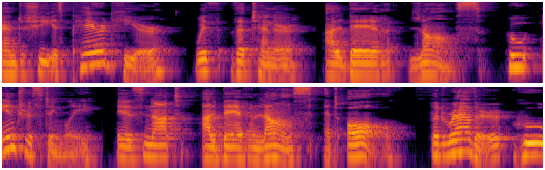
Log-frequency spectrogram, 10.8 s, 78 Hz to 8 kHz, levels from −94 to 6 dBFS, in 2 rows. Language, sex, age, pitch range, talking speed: English, male, 50-69, 125-170 Hz, 115 wpm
